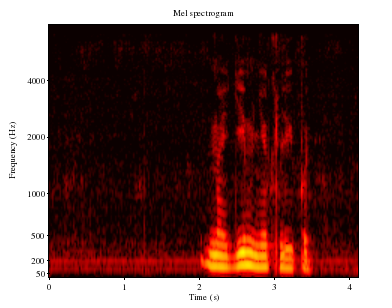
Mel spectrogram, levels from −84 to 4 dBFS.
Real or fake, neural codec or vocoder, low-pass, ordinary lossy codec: real; none; 7.2 kHz; none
